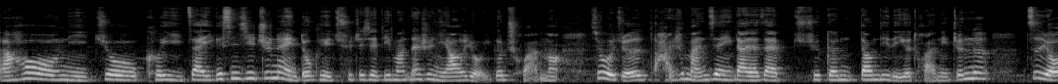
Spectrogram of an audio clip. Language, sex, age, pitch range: Chinese, female, 20-39, 195-230 Hz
